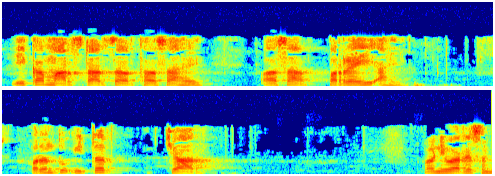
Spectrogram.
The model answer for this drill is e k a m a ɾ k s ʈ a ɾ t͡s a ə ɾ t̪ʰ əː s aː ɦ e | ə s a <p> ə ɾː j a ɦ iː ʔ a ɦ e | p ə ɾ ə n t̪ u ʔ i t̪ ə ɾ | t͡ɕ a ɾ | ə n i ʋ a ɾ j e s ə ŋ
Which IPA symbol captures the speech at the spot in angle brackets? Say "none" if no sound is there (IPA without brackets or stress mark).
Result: p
